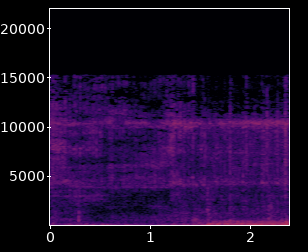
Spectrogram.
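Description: Near silence: room tone, with a faint steady low hum coming in near the end.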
